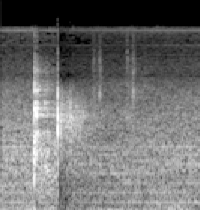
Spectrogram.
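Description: Carom billiard balls struck in a three-cushion shot: two sharp clacks close together about a third of a second in, the cue striking the ball and then ball hitting ball, followed by a few fainter knocks as the balls run on around the table.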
